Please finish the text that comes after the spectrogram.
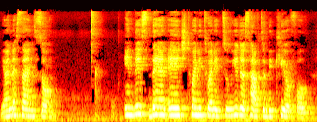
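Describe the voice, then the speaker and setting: A woman's voice: a little high, moderate pace, darkish tone, echoey room. A young Jamaican woman with a Jamaican accent, talking to camera in an earnest, encouraging way that repeats phrases for emphasis. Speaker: vlogger. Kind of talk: casual talk to camera.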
